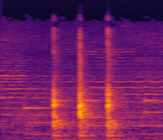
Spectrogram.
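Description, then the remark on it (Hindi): Three evenly spaced knocks on a door, sharp and fairly loud against a quiet background hum, with no one speaking. “आखिर में मैं बस आपसे इतना ही कहना चाहता हूँ कि अगर आपके घर पे आपके दरवाजे पे आधी रात को दस्तक होती है कुछ इस तरीके से”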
